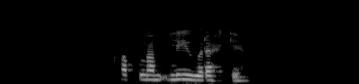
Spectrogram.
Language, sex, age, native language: Icelandic, female, 40-49, Icelandic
